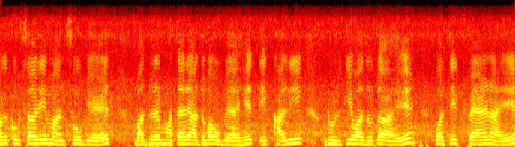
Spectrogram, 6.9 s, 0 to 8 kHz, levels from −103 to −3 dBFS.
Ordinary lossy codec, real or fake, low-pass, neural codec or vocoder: Opus, 32 kbps; real; 7.2 kHz; none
